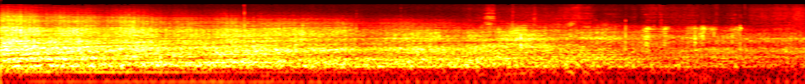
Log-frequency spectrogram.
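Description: Helicopter rotor and engine sounding overhead as the helicopter flies away, fading steadily.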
